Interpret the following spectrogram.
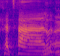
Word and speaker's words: Kattan: it's because it's like captain or if it's catan you said it right yeah it actually means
